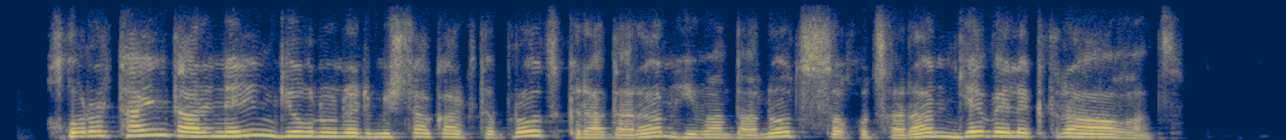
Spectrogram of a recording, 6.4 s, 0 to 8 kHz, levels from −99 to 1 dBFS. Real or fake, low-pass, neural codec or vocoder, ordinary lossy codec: real; 7.2 kHz; none; Opus, 24 kbps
